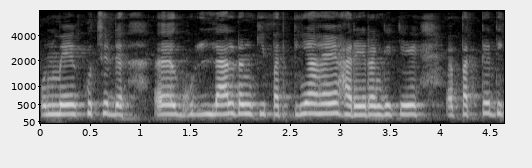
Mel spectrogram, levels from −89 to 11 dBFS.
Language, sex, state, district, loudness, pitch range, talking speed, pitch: Hindi, female, Chhattisgarh, Raigarh, -15 LUFS, 240-260 Hz, 165 wpm, 245 Hz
